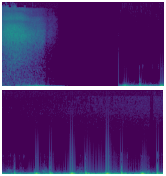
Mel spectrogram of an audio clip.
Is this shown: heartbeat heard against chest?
yes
